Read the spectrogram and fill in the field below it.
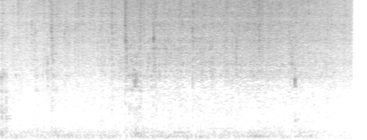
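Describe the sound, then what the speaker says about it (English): Vegan walnut taco meat sizzles and fries steadily in a skillet with grapeseed oil, a continuous, close crackling hiss with occasional small pops. "Now you're going to add it to your skillet and let it cook."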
